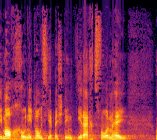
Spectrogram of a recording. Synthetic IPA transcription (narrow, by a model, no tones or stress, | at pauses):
imɑχəʊnɪdʋoʊsiəbeʃtɪmt̪iɾæχt͡ssfɔɾmɦɛj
